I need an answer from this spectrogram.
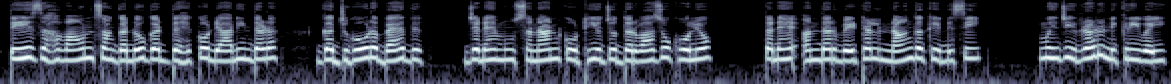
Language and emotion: Sindhi, fearful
